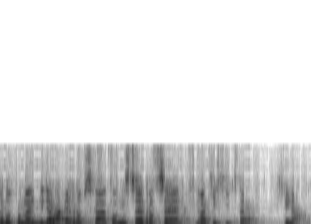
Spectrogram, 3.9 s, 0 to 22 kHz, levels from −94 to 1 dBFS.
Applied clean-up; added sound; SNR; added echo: neural separator model SepFormer DNS4.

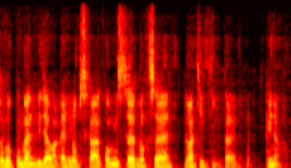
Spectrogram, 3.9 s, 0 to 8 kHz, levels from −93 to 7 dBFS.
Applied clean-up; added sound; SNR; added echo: neural mask model DeepFilterNet 3.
